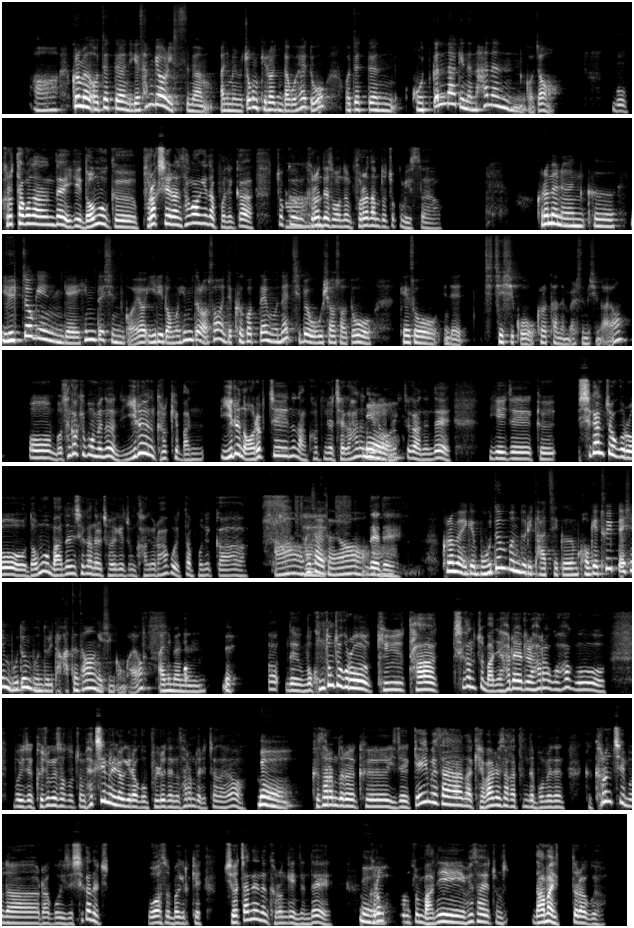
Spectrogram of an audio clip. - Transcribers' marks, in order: tapping; teeth sucking; teeth sucking; other background noise
- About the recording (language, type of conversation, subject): Korean, advice, 회사와 가정 사이에서 균형을 맞추기 어렵다고 느끼는 이유는 무엇인가요?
